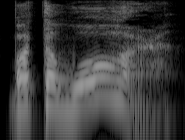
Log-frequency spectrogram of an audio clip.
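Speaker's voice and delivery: high, quick eager start. A narrator's reading. Boy interrupts the gleeman eagerly. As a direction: burst in eagerly. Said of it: "Mat began eagerly".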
